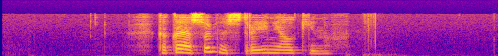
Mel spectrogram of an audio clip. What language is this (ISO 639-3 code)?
rus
